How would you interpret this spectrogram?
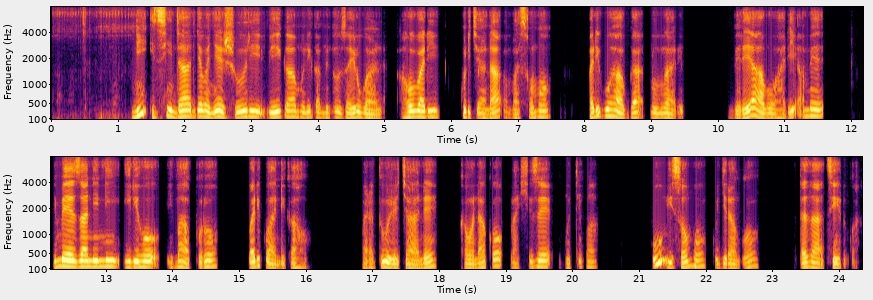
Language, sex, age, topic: Kinyarwanda, male, 18-24, education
